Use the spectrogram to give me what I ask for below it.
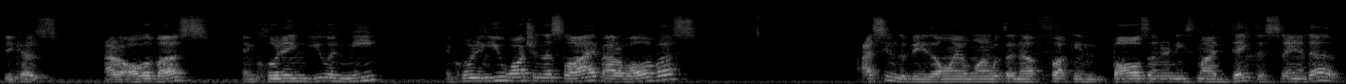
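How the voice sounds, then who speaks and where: A man hosts a livestream in a heated, emotional rant, hammering the same phrases again and again and swearing freely. His voice sits at an ordinary pitch for a man. The voice is picked up from a little way back from the microphone. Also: measured pace, far from the mic, rough recording. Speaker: livestream host. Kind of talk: impassioned political livestream rant.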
